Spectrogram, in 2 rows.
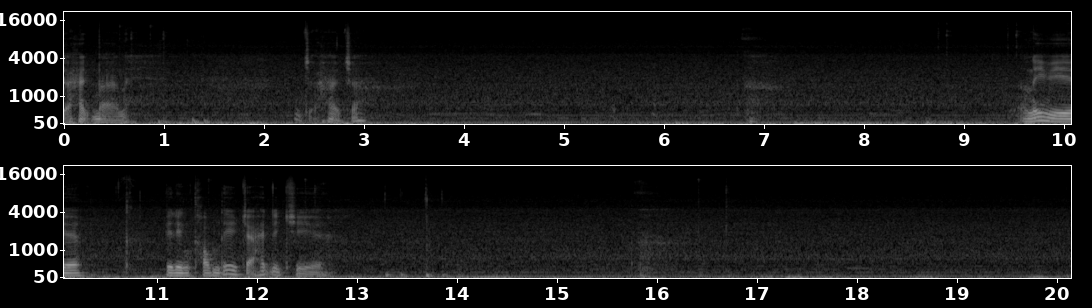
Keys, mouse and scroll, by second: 0.2 scroll down 1, 0.4 middle click, 1.0 scroll down 1, 1.2 h, 3.3 scroll, 3.3-4.4 scroll up 3, 3.6 h, 4.0 h, 4.4 h, 4.7-5.1 scroll up 1, 5.1 h, 5.8-6.5 scroll up 1, 6.5 h, 9.7-10.2 scroll down 1, 11.0 Escape, 11.2 Escape, 11.4 middle click, 13.2 typing, 14.2-14.5 scroll up 1, 14.5 typing, 16.0 scroll up 1, 16.2 typing, 16.3 middle click, 19.0-20.1 scroll up 1.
